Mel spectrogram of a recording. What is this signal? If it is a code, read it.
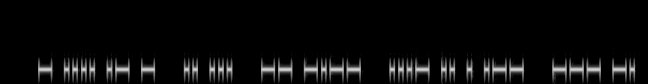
Morse code, heard as a keyed tone, about 28 wpm, 700 Hz. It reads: THAT IS MY VIEW ON
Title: Sentences from Top 1000 Words - Review Part 6 - 28wpm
